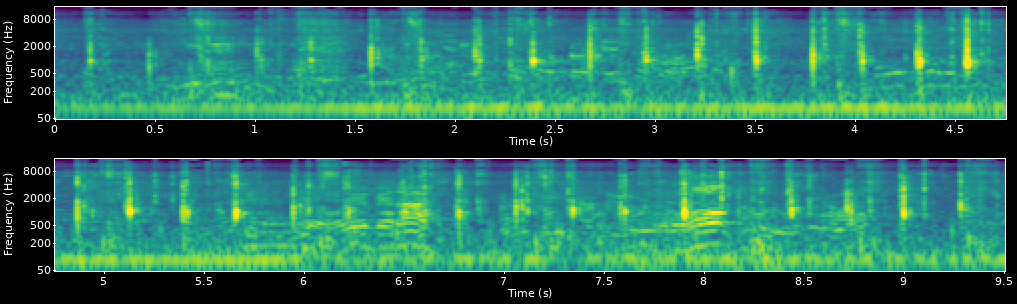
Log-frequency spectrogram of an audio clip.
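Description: A horse's hooves clop on hard pavement at a steady walk.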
